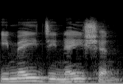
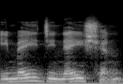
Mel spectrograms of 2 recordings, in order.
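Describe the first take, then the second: Both takes have the same delivery.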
